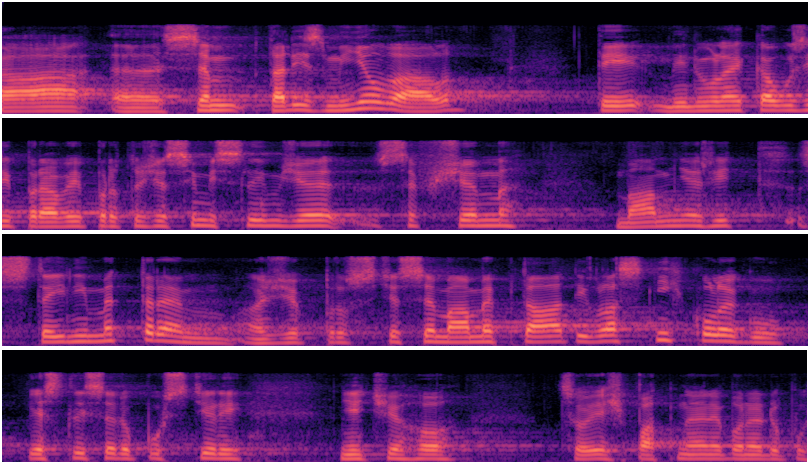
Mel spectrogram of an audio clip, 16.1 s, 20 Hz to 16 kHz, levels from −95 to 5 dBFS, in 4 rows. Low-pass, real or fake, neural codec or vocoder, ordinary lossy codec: 7.2 kHz; real; none; MP3, 96 kbps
